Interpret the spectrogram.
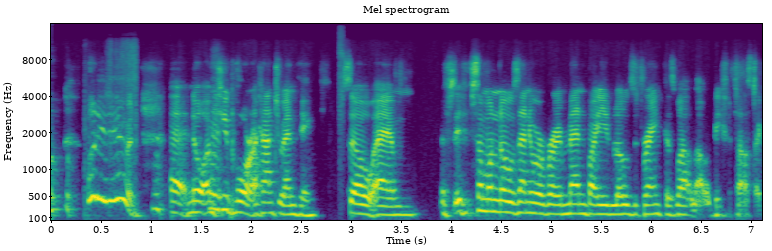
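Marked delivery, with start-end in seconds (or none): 0.0-1.1 high-pitched, slow, mock bewildered voice. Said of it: "and I'm like".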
